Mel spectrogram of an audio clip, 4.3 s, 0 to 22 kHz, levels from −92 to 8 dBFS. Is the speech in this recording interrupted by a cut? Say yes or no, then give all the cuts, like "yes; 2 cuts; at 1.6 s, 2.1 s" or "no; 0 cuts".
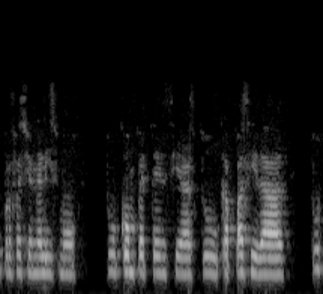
no; 0 cuts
